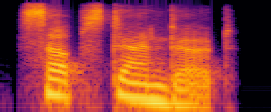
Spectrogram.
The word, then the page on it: substandard: Indian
